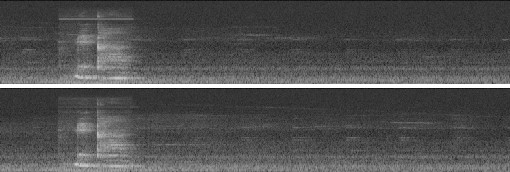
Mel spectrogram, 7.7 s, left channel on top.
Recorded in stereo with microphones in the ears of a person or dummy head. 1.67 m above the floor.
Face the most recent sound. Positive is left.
turn(degrees=-30)  # may be behind; listen again after turning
